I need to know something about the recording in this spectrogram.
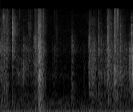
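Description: Frisket film being peeled off its gridded backing paper and the sheets crinkling in the hands: faint, scattered crackles and a few light clicks.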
